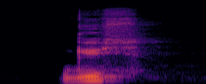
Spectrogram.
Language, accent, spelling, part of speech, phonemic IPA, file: French, France, gus, noun, /ɡys/, LL-Q150 (fra)-gus.wav
- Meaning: bloke, guy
